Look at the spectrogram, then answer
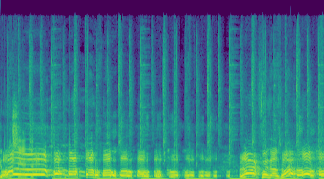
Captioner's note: laughing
